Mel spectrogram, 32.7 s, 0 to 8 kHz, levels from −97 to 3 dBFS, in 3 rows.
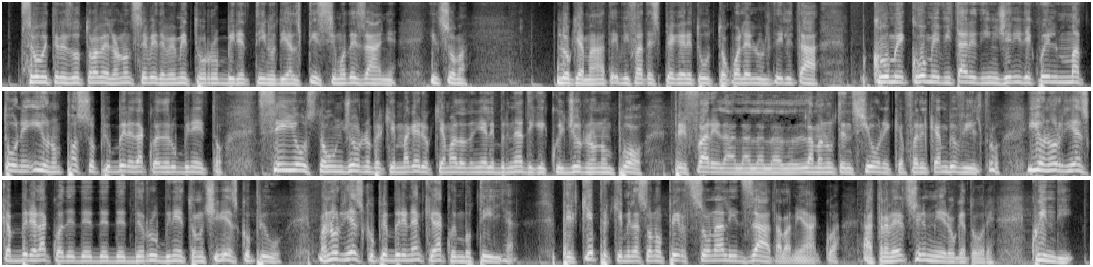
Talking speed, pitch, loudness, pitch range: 200 wpm, 160 Hz, -17 LUFS, 150-180 Hz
